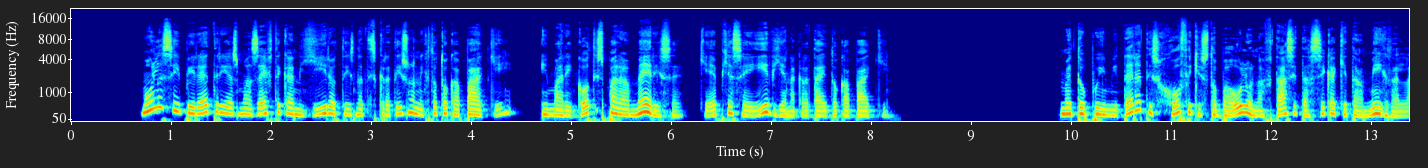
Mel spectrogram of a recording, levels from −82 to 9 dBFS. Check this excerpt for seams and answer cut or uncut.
uncut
